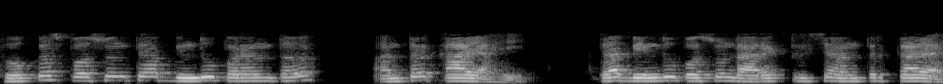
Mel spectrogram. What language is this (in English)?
Marathi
